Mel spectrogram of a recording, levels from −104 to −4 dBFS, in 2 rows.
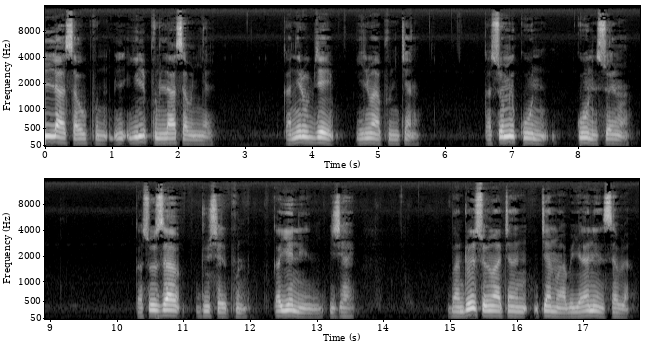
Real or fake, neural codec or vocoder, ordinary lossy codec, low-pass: real; none; MP3, 64 kbps; 14.4 kHz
